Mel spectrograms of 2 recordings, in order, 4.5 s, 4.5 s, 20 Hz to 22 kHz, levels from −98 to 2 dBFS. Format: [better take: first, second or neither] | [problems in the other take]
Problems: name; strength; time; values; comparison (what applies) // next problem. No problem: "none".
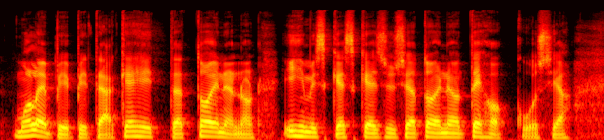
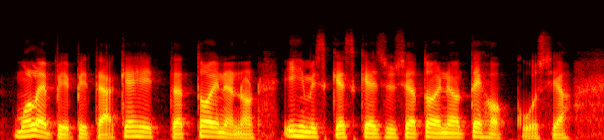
first | muffled; very; fading above 2 kHz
